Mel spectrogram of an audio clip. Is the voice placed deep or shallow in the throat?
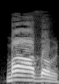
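shallow. The voice comes from high in the throat. The speaker calls it wrong.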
